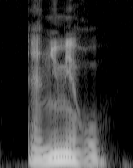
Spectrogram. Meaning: 1. number 2. phone number 3. issue (of a publication)
- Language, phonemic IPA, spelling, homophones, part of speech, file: French, /ny.me.ʁo/, numéro, numéros / numéraux, noun, Fr-numéro.ogg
